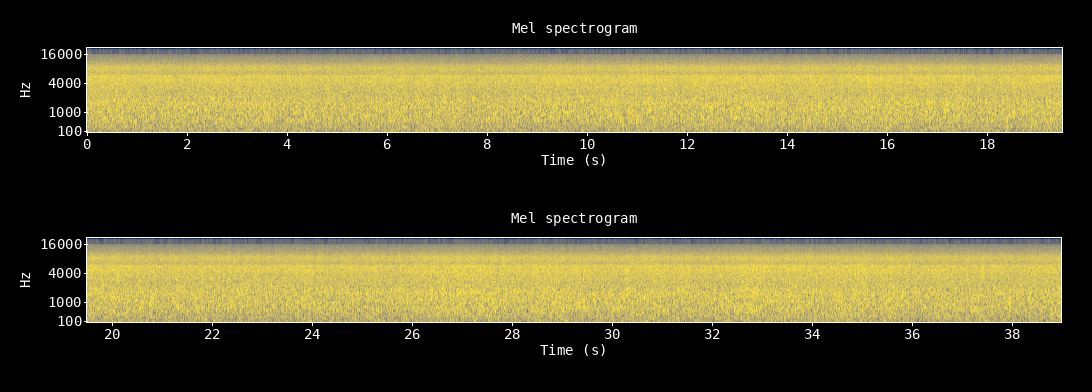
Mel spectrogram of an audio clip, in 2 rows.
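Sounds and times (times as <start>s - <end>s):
water rushing from waterfall: 0.0s - 38.9s.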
